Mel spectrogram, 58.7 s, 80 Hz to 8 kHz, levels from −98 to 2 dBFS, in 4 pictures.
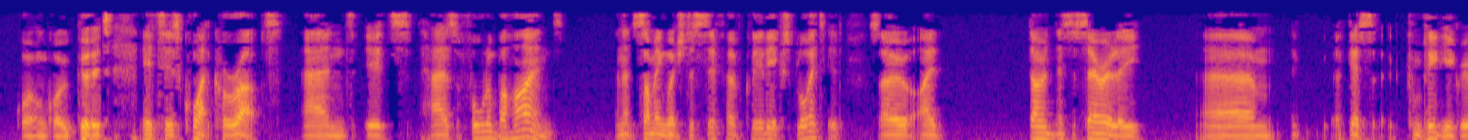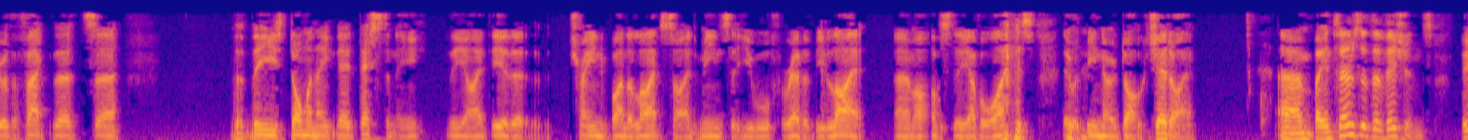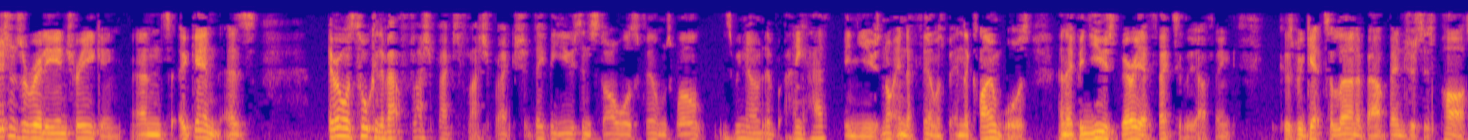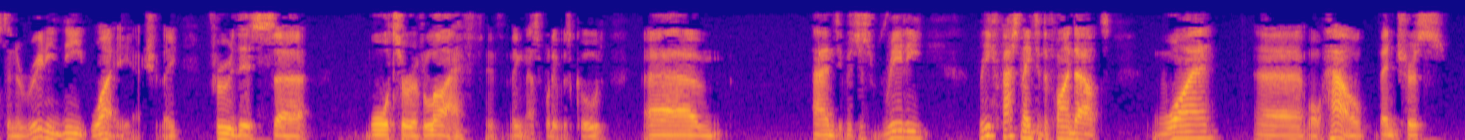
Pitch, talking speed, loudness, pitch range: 105 Hz, 165 wpm, -22 LUFS, 95-120 Hz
